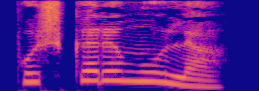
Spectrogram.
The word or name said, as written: ಪುಷ್ಕರಮೂಲ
